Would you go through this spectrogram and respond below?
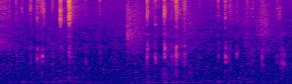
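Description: Quiet, steady typing on a computer keyboard while writing code, a soft run of close key clicks with an irregular rhythm over faint background hiss.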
